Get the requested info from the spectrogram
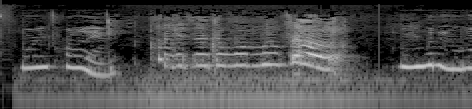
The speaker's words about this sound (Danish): og han græder, fordi han lige har opdaget, at han ikke skal bo med sin mor for evigt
